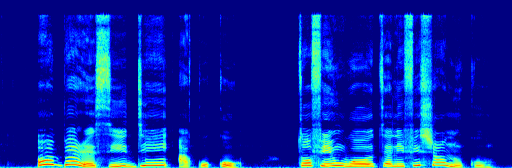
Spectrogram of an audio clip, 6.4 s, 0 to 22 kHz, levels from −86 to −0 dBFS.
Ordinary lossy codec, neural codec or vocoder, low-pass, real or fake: none; none; none; real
